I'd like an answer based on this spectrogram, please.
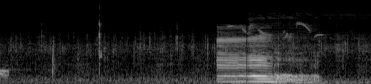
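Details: Tame cow from a herd walking toward a field at the forest edge gives one short, rich, harmonic moo lasting about a second, after faint rustling and scattered clicks in a quiet outdoor setting.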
